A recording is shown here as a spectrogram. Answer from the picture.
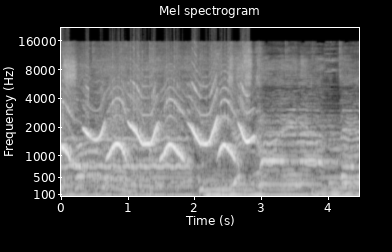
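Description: Plastic slide whistle warbling: its pitch swoops rapidly up and down about four times in a row, loud over a recorded country-rock backing song.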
